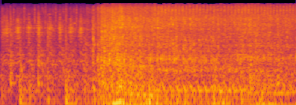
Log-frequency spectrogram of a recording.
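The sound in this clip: An engine runs, driving a boat propeller bodged onto it. A rumbling mechanical drone swells louder after about a second and then holds at a steady, loud level.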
